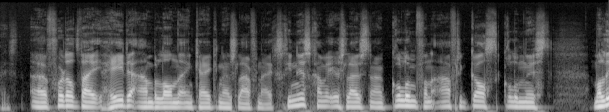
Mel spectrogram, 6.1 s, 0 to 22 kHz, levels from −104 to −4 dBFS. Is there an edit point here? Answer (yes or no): yes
